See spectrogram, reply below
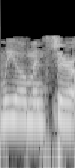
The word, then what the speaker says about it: Leominster: What do you mean, Leominster? Oh, that word that's spelled Leominster, but we just say Leominster?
